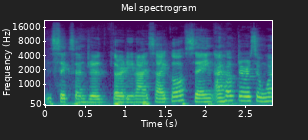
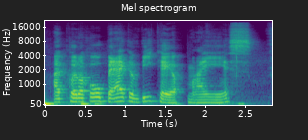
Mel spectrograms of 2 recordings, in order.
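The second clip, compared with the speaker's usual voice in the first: put-on New York accent. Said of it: "saying arse in the New Yorker accent".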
